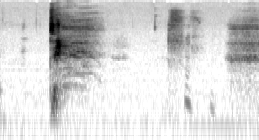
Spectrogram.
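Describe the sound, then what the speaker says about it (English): One sharp, sudden sneeze bursts out close by, followed by quiet murmuring and faint breathy sounds. "I'm going to sneeze now"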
